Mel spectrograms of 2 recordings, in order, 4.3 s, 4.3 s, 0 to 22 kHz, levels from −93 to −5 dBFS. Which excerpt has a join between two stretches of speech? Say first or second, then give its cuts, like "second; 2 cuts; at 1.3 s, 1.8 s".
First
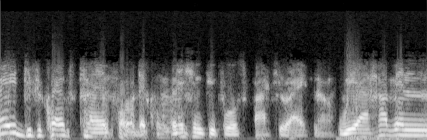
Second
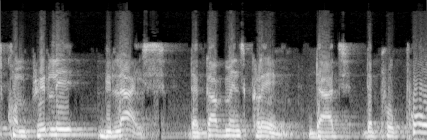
second; 2 cuts; at 1.0 s, 3.0 s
